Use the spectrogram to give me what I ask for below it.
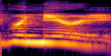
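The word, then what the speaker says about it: Raniere: So the main guy that was involved in this was named Keith Reeri or Keith Reneer. I've heard it pronounced both ways.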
